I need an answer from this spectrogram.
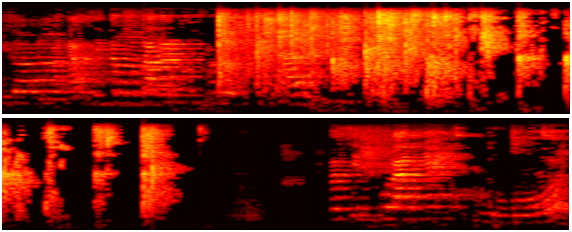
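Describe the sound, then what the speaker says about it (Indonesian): Classroom applause during a university guidance-and-counselling lesson: a burst of dense clapping from the class that thins into a few scattered claps, with a voice talking just before and after. "Terima kasih, tepuk tangan."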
